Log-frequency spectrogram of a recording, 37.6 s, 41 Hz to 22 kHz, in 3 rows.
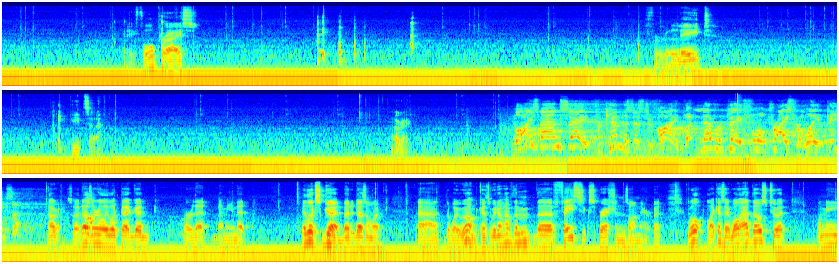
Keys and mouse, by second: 0.3 r, 0.5 r, 1.6-2.4 drag, 2.6 middle click, 2.8 r, 3.7 r, 4.7-6.6 drag, 7.0 r, 7.2 r, 8.8 click, 10.3 r, 11.7 r, 12.2 r, 12.5 r, 12.6 click, 13.2-13.7 drag, 14.1 r, 14.1 r, 15.9-16.8 drag, 17.4 click, 17.9 r, 18.0 r, 19.9 click, 26.2 click, 30.7-31.1 shift+middle drag, 31.3 middle click, 36.5 click, 37.1 g.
